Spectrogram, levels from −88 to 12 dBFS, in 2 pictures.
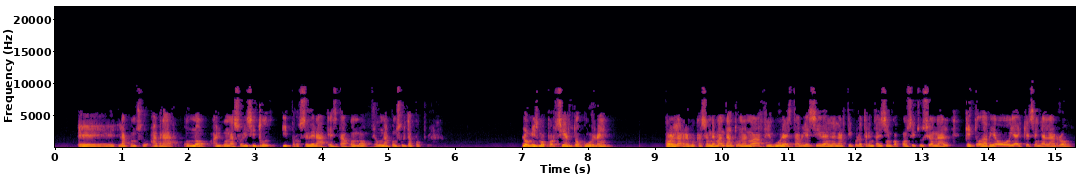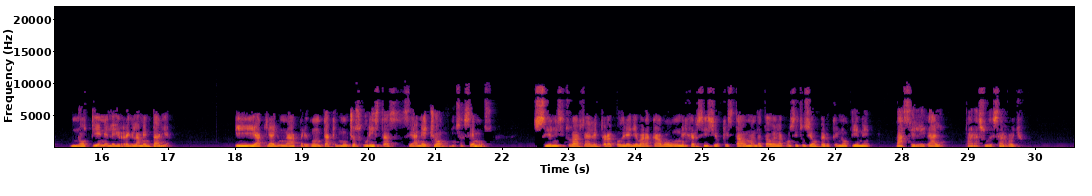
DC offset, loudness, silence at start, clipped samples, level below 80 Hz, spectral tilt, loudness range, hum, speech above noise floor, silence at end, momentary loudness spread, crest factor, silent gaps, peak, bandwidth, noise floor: under 0.1%; -20 LUFS; 0.35 s; under 0.1%; -58 dBFS; -6 dB/octave; 3 LU; none; 43 dB; 0.8 s; 7 LU; 20 dB; none; -2 dBFS; 10 kHz; -63 dBFS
